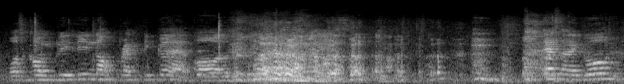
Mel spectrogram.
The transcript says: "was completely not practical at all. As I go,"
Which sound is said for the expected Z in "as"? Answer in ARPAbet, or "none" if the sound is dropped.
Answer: S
